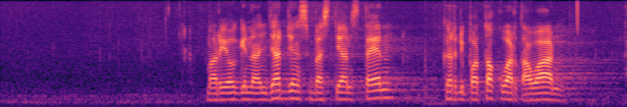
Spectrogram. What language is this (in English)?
Sundanese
